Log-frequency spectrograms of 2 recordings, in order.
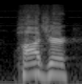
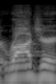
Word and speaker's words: Roger Gracie: Hodger. And he's actually pronounced it Roger in, for the United States.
